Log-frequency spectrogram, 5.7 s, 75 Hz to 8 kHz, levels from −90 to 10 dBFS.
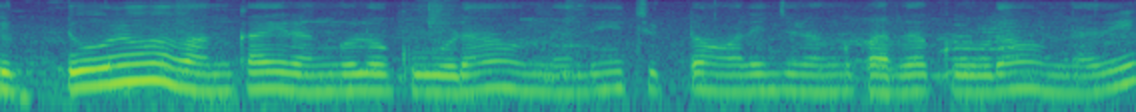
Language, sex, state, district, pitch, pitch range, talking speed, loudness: Telugu, female, Andhra Pradesh, Chittoor, 185 Hz, 180-200 Hz, 115 wpm, -15 LUFS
